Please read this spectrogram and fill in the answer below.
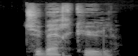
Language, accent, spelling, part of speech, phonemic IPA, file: French, France, tubercule, noun, /ty.bɛʁ.kyl/, LL-Q150 (fra)-tubercule.wav
- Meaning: 1. tubercle 2. tuber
